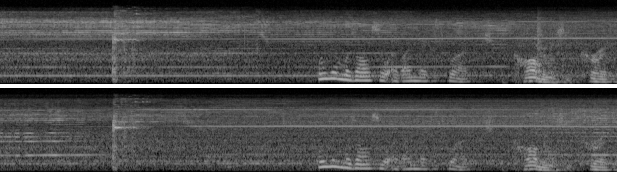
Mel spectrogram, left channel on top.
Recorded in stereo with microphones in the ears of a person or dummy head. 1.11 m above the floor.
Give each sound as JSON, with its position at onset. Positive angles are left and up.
{"t": 1.1, "sound": "breaking glass", "side_deg": 10, "distance_m": 8.0}
{"t": 3.2, "sound": "a woman speaking", "side_deg": 20, "distance_m": 1.4}
{"t": 5.0, "sound": "a man speaking", "side_deg": 15, "distance_m": 1.9}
